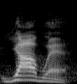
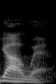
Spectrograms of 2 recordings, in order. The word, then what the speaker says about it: Yahweh: cirka 2000 år gammal, ingen vet med bestämdhet hur det här Guds namn bör uttalas. Men den rådande teorin, och det är förmodligen rätt, är Yahweh.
